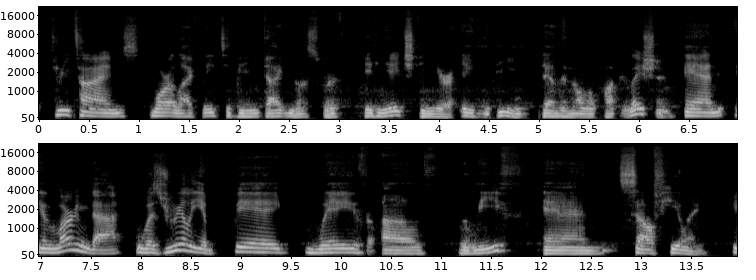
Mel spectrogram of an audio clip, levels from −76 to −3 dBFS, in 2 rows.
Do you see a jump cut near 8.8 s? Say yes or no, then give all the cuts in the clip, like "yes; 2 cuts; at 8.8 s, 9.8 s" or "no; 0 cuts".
no; 1 cut; at 1.0 s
